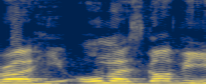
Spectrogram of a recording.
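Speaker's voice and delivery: plain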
